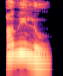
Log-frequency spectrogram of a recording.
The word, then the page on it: ಅವಿಲು: avilu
